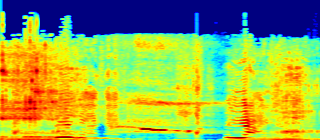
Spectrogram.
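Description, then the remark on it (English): Loud snoring in a few rough, rattling breaths, with snorting, wheezy tones rising and falling between them and a brief quiet gap in the middle. “If this sounds like you or your partner, get down to the Snore Store.”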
